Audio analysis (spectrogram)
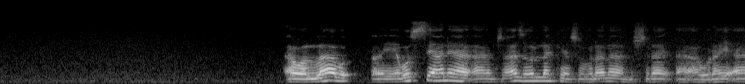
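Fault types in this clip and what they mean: No faults can be heard in this speech clip. It has passed through a call's microphone processing, which trims the deepest bass and leaves nothing above 8 kHz, as expected for that path.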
